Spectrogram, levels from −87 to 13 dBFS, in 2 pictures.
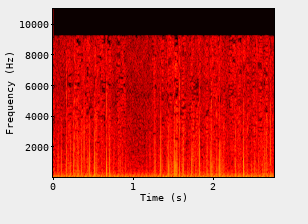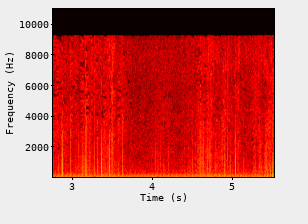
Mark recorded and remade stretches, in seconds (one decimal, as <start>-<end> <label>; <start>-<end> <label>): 0.0-4.7 recorded; 4.7-5.5 remade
